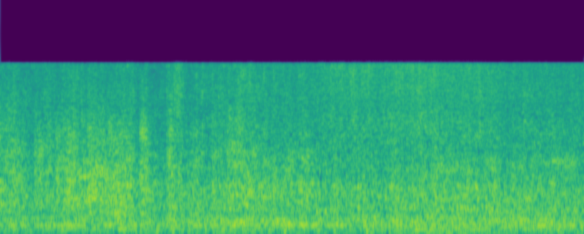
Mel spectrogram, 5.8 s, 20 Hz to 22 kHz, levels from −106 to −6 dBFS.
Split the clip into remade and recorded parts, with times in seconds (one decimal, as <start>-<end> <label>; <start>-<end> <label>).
0.0-5.8 recorded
